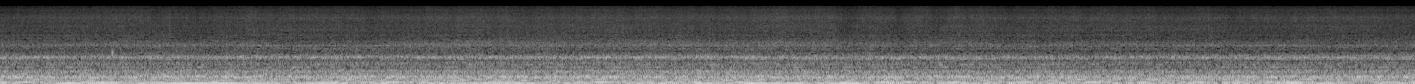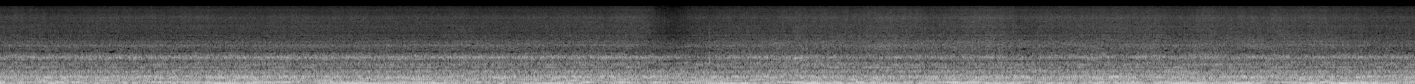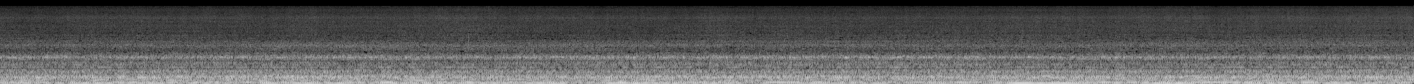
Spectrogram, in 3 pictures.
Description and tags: construction tar heater bassy3
bassy, tar, heater, construction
